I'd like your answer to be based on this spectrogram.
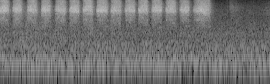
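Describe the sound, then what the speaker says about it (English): A saxophone neck cork being sanded by hand to fit, with steady rhythmic back-and-forth rubbing strokes, close and continuous, ending abruptly near the end. "So I get to sand some more."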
